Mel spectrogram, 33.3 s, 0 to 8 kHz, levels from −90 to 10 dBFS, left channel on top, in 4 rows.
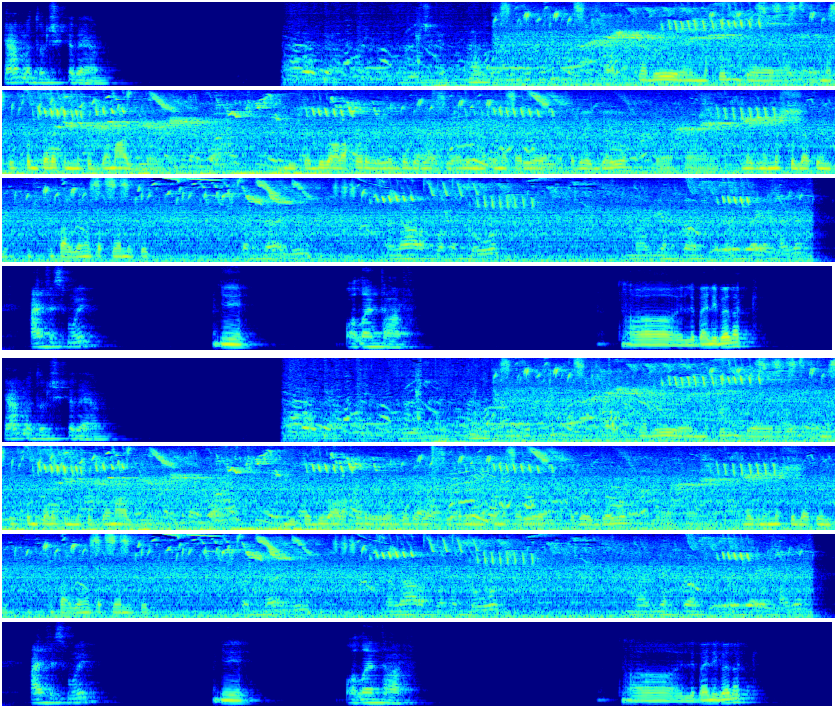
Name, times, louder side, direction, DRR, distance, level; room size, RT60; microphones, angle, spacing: voice 1, 0.0-1.0 3.9-4.5 18.9-19.8 20.5-21.7 22.9-24.7 25.3-25.9 28.4-29.1, left 1 dB, 45° left, -1 dB, 4.1 m, -40 dB
sound 1, 2.8-16.1, right 2 dB, 75° right, 1.0 m, -39 dB
voice 2, 4.6-5.0 5.4-5.5 6.4-10.0 11.0-18.2 27.1-27.4 31.2-32.4, left 3 dB, 90° left, 7 dB, 0.8 m, -34 dB
sound 2, 4.9-24.8, equal, ahead, 0.5 m, -33 dB
sound 3, 5.6-16.3, left 4 dB, 25° left, 1.1 m, -39 dB
14.5 x 8.8 x 6.2 m, 0.36 s
head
